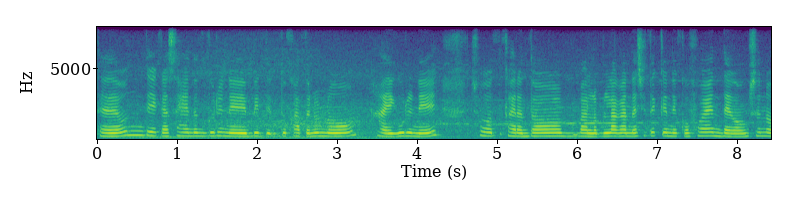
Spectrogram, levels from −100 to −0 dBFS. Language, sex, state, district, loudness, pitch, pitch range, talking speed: Chakma, female, Tripura, Dhalai, -16 LUFS, 235 Hz, 230-250 Hz, 120 wpm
